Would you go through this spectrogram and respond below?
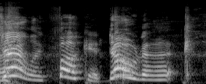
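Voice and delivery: slow, high-pitched sergeant holler; drill sergeant. Acted. Echoing the co-host's movie quote, drill sergeant. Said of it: "fucking Full Metal Jacket".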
